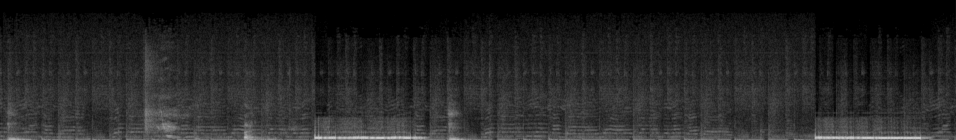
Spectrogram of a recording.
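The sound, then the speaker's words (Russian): Telephone tones from an outgoing call being dialed: two long, steady mid-pitched beeps separated by a gap, heard over ongoing talk and background sound. “давайте позвоним все-таки ей”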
